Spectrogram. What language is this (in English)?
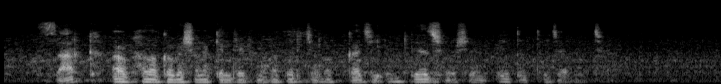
Bangla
